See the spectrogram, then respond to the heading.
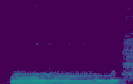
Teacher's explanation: When you have O-U, that vowel combination is pronounced oo, which again, in theory, we sing oo all the time, but you know, in German and French, the sound is very focused and dark and forward. Ooh. I tell my students to say ooh la la, because if they say ooh, everybody knows how to say ooh la la. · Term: the French oo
